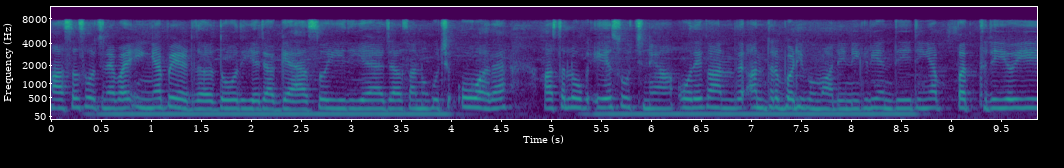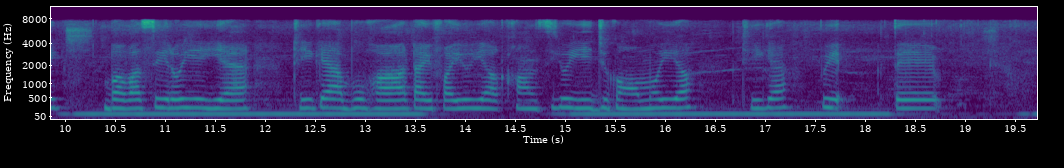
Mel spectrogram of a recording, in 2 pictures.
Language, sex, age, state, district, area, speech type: Dogri, female, 18-30, Jammu and Kashmir, Samba, rural, spontaneous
